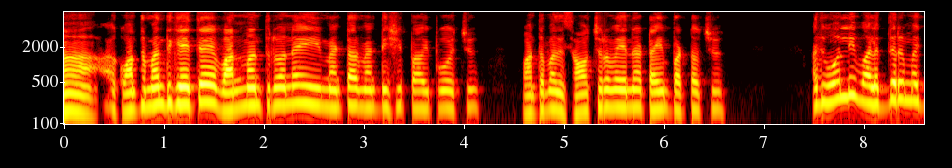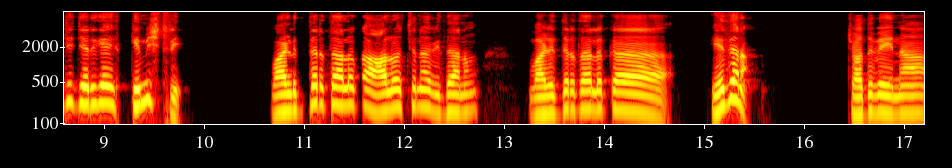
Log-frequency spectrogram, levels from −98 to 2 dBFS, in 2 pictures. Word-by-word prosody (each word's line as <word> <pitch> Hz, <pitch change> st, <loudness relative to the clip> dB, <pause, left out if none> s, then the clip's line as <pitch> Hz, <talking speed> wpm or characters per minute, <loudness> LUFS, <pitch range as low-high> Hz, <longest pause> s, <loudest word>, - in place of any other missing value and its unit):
ఆ! -, -, +5 dB, 0.6 s
కొంతమందికైతే 210 Hz, +5 st, +5 dB, 0.2 s
1 170 Hz, +2 st, +6 dB
మంత్‌లోనే 205 Hz, +2 st, +2 dB
ఈ -, -, +1 dB
మెంటార్ 190 Hz, +1 st, +1 dB
మెంటల్షిప్ 185 Hz, 0 st, -6 dB
అగిపోవచ్చు. 180 Hz, +1 st, -7 dB, 0.5 s
కొంతమంది 170 Hz, +3 st, -2 dB
సంవత్సరమైనా 190 Hz, +4 st, 0 dB
టైం 175 Hz, +1 st, +1 dB
పట్టొచ్చు. 170 Hz, +2 st, -5 dB, 1.0 s
అది 220 Hz, -, -3 dB
ఓన్లీ 280 Hz, +4 st, +1 dB
వాళ్ళిద్దరి 225 Hz, +4 st, +3 dB
మధ్య 235 Hz, 0 st, -3 dB
జరిగే 215 Hz, +1 st, +3 dB, 0.2 s
కెమిస్ట్రీ. 230 Hz, +4 st, 0 dB, 1.0 s
వాళ్ళిద్దరి 165 Hz, +7 st, 0 dB
తాలూకా 205 Hz, -1 st, 0 dB, 0.2 s
ఆలోచనా 190 Hz, +2 st, -1 dB
విధానం. 155 Hz, +1 st, -3 dB, 0.6 s
వాళ్ళిద్దరి 150 Hz, +5 st, -1 dB
తాలూకా 175 Hz, 0 st, -1 dB, 1.0 s
ఏదైనా, 250 Hz, +7 st, +4 dB, 1.0 s
చదువైనా, 150 Hz, 0 st, -2 dB
185 Hz, 90 wpm, -23 LUFS, 170-210 Hz, 1.0 s, 1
